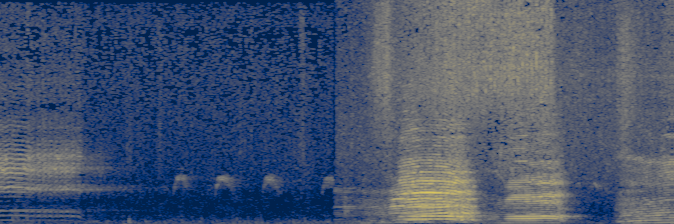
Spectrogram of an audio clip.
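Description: Cows mooing: three long, loud moos, the first coming about five seconds in, the last running on past the end. Before them, right at the start, a fainter single sheep bleat.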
